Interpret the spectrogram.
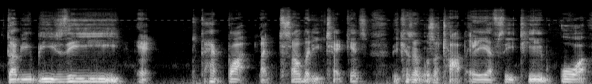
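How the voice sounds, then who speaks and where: Guy with a cold rambling thru sports history, husky gravelly voice, lots of restarts. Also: mid-range voice, fairly even intonation, unhurried. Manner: rambling, with many restarts and fillers; bluntly opinionated. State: has a cold. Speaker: amateur sports history narrator. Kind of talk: unscripted solo narration.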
